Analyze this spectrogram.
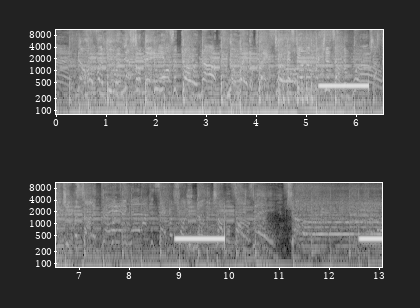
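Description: Ringback tone of an outgoing telephone call in Italy: three evenly spaced, one-second, mid-pitched beeps, the last cut short, sounding over busy background music.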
